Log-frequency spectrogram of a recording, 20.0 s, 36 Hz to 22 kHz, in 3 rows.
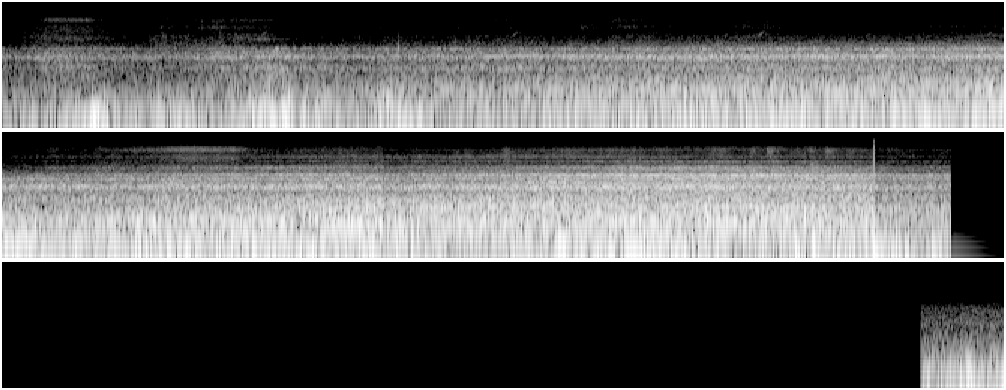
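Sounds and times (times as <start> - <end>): tram running with whining motor: 0.0 - 13.0.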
